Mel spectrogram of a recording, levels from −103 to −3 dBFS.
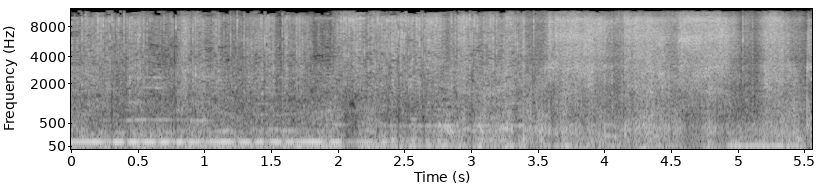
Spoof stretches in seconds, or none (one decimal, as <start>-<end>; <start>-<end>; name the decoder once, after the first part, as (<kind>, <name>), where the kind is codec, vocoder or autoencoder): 3.4-5.6 (codec, SNAC)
